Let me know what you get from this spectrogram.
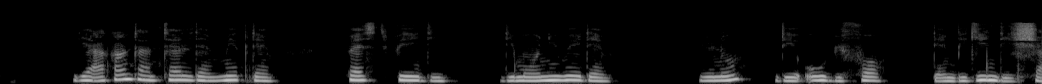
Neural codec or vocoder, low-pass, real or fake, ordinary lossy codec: none; 7.2 kHz; real; MP3, 32 kbps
